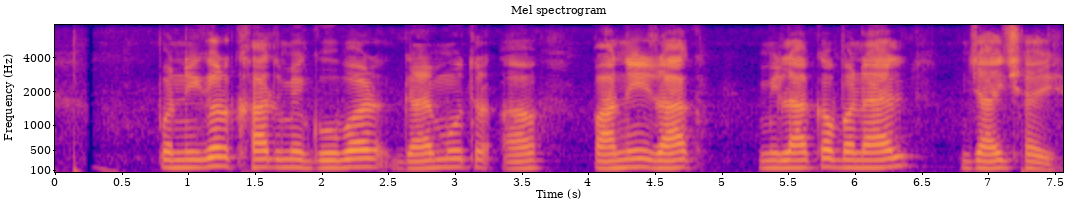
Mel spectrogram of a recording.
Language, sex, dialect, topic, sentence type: Magahi, male, Western, agriculture, statement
